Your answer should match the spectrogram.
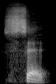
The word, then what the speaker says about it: sept: 7, don't really say that P. You say sept, sept.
